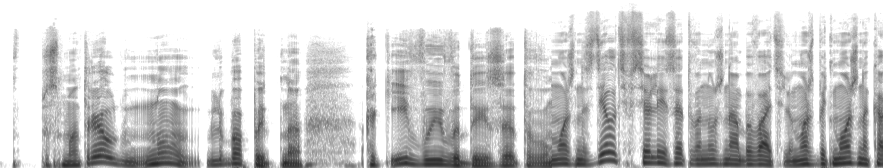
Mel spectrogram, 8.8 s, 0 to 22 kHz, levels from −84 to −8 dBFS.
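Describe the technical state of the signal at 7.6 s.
At 7.6 s the speech signal is intact, with no audible fault at that moment.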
